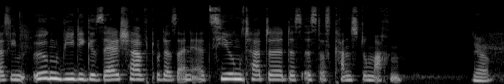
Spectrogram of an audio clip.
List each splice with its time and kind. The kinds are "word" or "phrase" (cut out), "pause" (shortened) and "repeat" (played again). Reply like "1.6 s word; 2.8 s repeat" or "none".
2.4 s word; 3.2 s word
